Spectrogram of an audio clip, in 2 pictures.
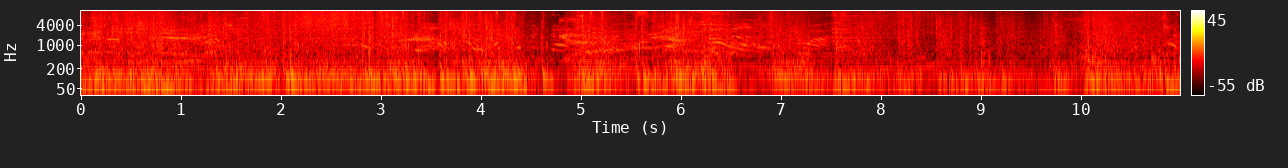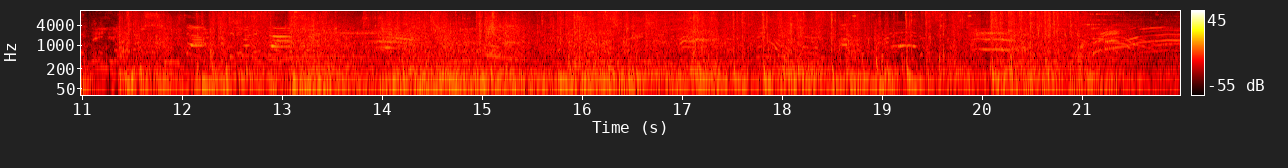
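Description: Guns fire in rapid bursts with loud electronic blasts.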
